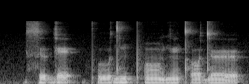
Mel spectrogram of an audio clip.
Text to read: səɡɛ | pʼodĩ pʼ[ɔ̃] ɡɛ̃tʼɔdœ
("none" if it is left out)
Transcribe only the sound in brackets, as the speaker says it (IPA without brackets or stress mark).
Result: ɔ̃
